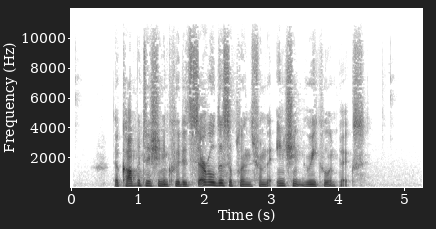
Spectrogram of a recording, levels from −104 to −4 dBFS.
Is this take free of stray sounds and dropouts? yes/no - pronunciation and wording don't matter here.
yes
